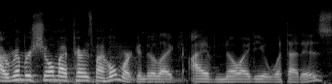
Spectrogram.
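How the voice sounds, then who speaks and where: Over music in the background, a man at a medium pitch talks at a very fast pace with lively intonation. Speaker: stuttering and public speaking coach. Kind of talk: casual talk to camera.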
